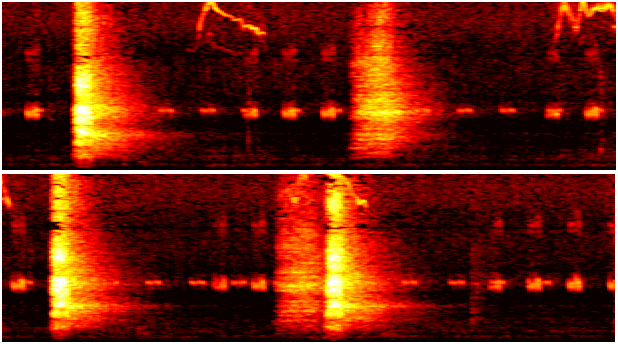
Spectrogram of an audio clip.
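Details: A solitary, territorial wild Japanese serow on a paved mountain road gives four sharp, hissing snorts roughly every two seconds as a threat display toward a person filming. A steady high insect trill and faint thin bird whistles sound behind it.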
